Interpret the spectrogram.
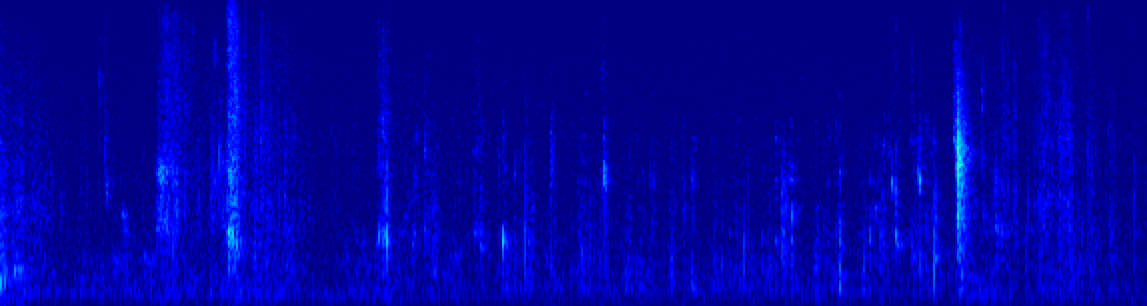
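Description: A person chewing and biting food close to the microphone: soft, scattered mouth clicks and crunches, with a sharper bite near the end.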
